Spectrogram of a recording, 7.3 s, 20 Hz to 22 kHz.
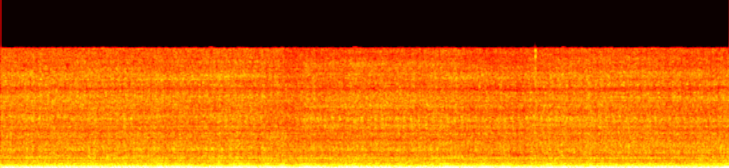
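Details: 1978 Kawasaki KZ650 C four-cylinder, revived after at least 5 years unrun, during carb vacuum balancing with dampers: steady, even hum at a raised 2000 rpm idle, no stumbles or knocks; normal fast idle, carbs balanced within about a quarter inch.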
